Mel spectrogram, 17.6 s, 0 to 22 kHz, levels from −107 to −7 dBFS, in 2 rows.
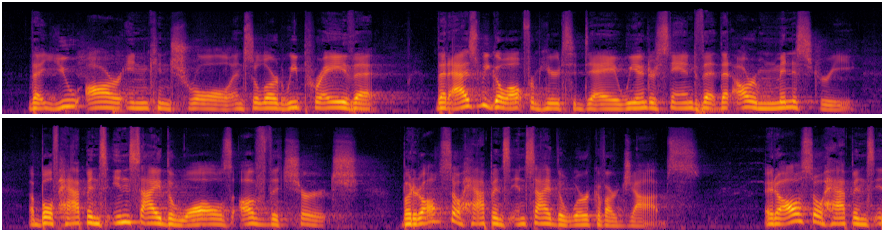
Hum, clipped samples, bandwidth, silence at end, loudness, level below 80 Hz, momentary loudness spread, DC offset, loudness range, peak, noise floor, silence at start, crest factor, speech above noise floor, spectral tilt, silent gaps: none; under 0.1%; 16.5 kHz; 0 s; -32 LUFS; -64 dBFS; 11 LU; under 0.1%; 3 LU; -12 dBFS; -70 dBFS; 0.3 s; 20 dB; 39 dB; -6.5 dB/octave; none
